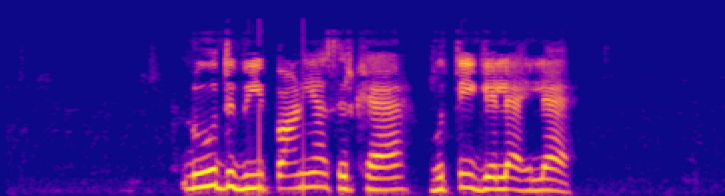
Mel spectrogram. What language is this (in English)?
Od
